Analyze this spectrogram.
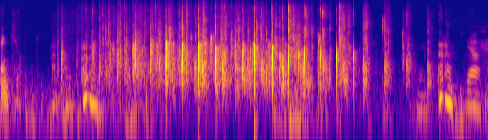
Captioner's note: applause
